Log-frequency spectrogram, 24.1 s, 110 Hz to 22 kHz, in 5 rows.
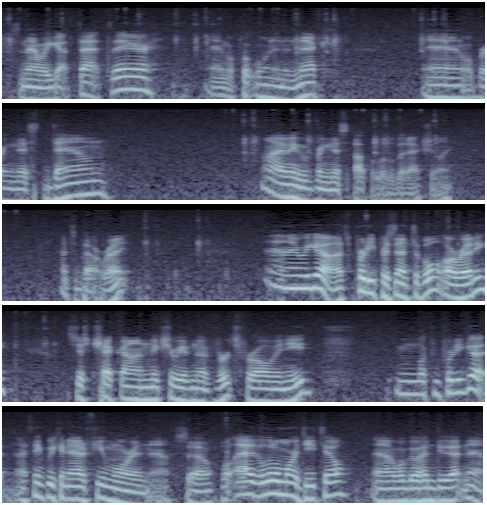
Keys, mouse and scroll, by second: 0.0-0.6 typing, 2.1 ctrl+r, 3.3 a, 3.4 b, 4.2 g, 7.3-9.2 typing, 11.1 Tab, 11.7 z, 14.1 right click, 15.0 Tab.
